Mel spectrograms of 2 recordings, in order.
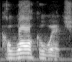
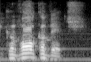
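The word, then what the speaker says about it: Kowalkiewicz: polish right the uh the w-i-c-z on the end of the name you see that that's that is usually pronounced which like w-i-w-h-i-c-h which I'm gonna go with kawalka witch or some people you could maybe say that W is a v kavalkovich I like the way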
